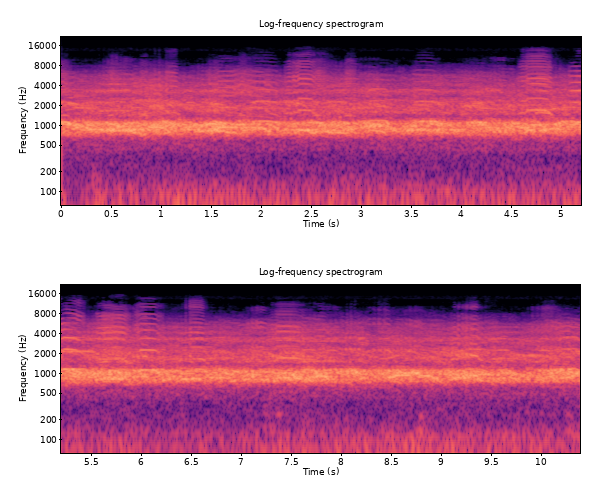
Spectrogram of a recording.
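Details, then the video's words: A flock of common cranes, in the context of the mating-season dance, gives a dense, continuous chorus of loud, rolling trumpeting calls, many birds overlapping without a break. "Crane bird sound"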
